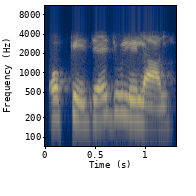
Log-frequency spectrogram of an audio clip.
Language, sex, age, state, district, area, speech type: Sindhi, female, 45-60, Gujarat, Surat, urban, conversation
